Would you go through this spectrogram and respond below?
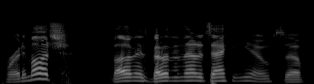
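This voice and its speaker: A man acting as game master in an online roleplaying session, thinking aloud and haltingly working through rules and dice. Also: a little high, pushed and bright, smooth, dry recording, lo-fi sound.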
